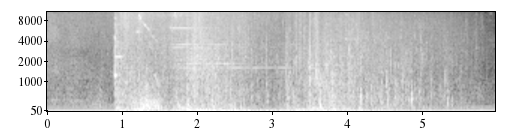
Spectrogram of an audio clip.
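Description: Stone cracks and shatters with a loud crash.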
